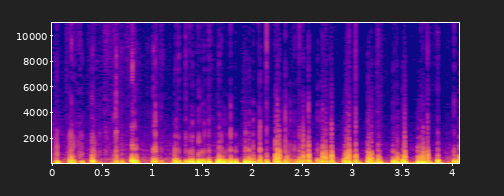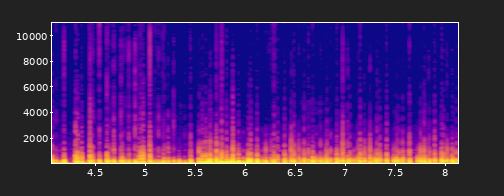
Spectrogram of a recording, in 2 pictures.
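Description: A flat, round cork board about 25 cm across, solid and thin, is tapped and scratched quickly with long acrylic nails and fingertips. The result is a fast, chaotic stream of soft, dull, low taps with almost no ring, blurred by faint scratching, and no bright edge.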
